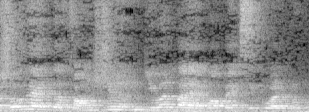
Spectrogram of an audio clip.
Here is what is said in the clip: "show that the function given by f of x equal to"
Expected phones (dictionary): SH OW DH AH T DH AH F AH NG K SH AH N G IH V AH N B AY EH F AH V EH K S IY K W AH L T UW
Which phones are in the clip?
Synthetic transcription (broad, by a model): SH OW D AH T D AH F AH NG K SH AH N G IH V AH N B AY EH P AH P EH K S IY K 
